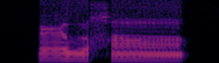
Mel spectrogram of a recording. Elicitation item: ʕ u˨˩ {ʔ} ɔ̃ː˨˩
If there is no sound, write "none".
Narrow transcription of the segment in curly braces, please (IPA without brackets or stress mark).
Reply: χ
